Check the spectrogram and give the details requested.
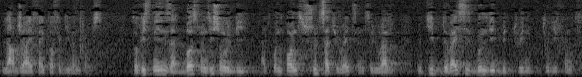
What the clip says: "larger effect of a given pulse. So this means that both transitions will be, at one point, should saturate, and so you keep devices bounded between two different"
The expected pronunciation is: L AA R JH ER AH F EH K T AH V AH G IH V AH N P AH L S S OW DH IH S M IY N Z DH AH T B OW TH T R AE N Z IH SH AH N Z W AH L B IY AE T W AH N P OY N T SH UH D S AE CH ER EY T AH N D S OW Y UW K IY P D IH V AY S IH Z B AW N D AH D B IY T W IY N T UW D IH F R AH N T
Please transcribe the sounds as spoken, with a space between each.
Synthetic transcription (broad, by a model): L AA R JH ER AH F EH K T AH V AH G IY V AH N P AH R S S OW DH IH S M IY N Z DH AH T B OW S T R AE N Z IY SH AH N W AH L B IY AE T W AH N P OY N T SH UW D S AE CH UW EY T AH N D S OW Y UW K IY P D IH V AY S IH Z B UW N D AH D B IY T W IY N T UW D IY F R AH N T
